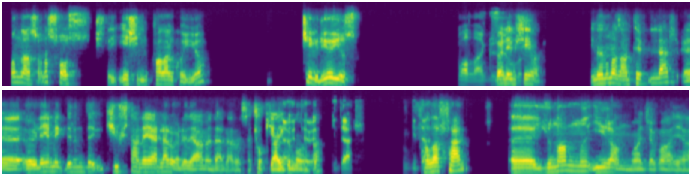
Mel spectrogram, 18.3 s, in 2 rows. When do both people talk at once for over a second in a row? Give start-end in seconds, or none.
none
